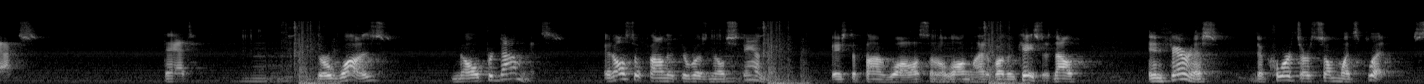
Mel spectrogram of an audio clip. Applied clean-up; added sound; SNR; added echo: none; Slam; 17 dB; none.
